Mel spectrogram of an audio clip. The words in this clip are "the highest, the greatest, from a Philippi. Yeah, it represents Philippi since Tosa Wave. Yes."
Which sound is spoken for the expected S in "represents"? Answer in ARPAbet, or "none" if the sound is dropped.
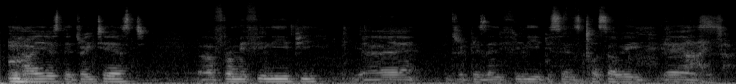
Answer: none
